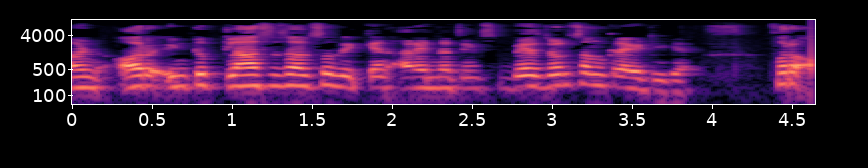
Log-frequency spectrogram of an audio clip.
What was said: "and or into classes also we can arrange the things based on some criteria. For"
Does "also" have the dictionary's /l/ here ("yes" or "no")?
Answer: yes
